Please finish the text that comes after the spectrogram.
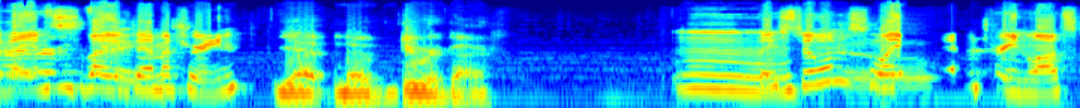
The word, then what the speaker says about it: Duergar: I pronounced them as Draugr, which caused everyone to attack them without remorse because Skyrim, but it's Duergar.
